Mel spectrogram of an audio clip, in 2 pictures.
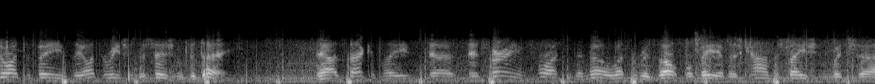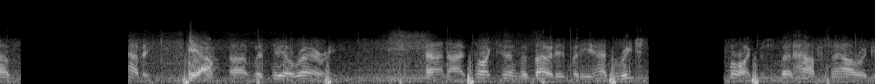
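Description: At 8.95 s the audio cuts off in mid-flow and stays silent until 10.04 s, a gap of about 1.08 s, then resumes. A second break runs from 15.23 to 15.99 s, lasting 0.76 s. Both are playback stalls, likely the player running short of data or its thread being held up. On a waveform each shows as a flat line. A spectrogram shows a blank vertical band there.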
